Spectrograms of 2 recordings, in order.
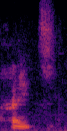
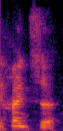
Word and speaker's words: Heinze: These are just like a few various stories about Heinz. Okay. Or Heinze. It really would be Heinze because there's no silent E in German.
